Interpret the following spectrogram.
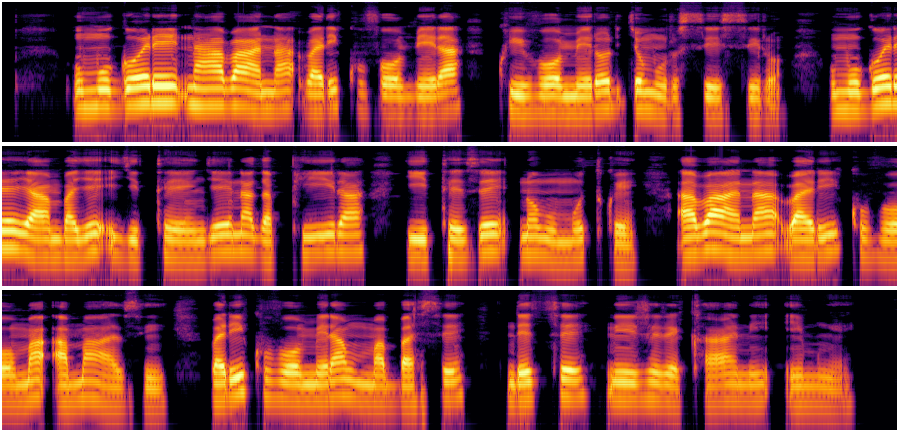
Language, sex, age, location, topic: Kinyarwanda, male, 18-24, Huye, health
